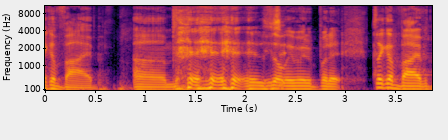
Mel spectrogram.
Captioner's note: laughs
